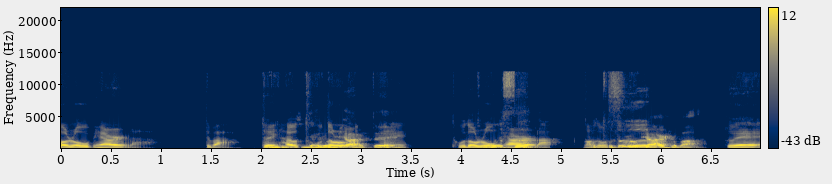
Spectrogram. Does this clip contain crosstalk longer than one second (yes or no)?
yes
